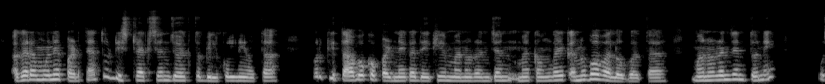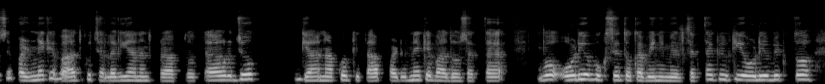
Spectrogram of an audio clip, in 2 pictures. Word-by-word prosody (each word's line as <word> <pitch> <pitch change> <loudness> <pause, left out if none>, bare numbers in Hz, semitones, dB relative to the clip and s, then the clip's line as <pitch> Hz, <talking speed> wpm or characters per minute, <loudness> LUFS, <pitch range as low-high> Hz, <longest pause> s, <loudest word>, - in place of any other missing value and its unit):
अगर 205 +5 +3
हम 215 0 +1
उन्हें 230 +2 +3
पढ़ते 165 -4 -2
हैं - - -4
तो 360 - -2
डिस्ट्रैक्शन 195 - -2
जो 190 0 +1
है 180 - +2
तो 190 - -3
बिल्कुल 170 0 +1
नहीं 175 - +3
होता 170 +2 -3 0.4
और 355 - -4
किताबों 215 -5 +2
को - - 0
पढ़ने 175 -3 +1
का 185 - +2
देखिए 175 +1 -1
मनोरंजन 170 +1 -1
मैं 175 +1 -1
कहूँगा 175 +3 0
एक 205 - -1
अनुभव 210 +3 +3
अलग 155 -5 +2
होता 155 +1 -3
है, 155 - -8 0.3
मनोरंजन 205 +5 +2
तो 190 - +1
नहीं, 215 - -3 0.4
उसे 220 +7 -5
पढ़ने 190 +3 +1
के 275 +3 -3
बाद 185 -7 +1
कुछ 225 -5 -5
अलग 175 0 0
ही 185 - 0
आनंद 180 -1 -1
प्राप्त 165 -1 -3
होता 170 +3 -5
है। 195 - +4
और 200 0 +2
जो 235 +4 +3 0.4
ज्ञान 185 -2 0
आपको 180 +3 +1
किताब 175 0 -1
पढ़ने 175 +3 0
के 205 - +1
बाद 180 -3 0
हो 165 - -1
सकता 165 +1 -6
है, 170 - -1 0.4
वो 220 +1 +4 0.2
ऑडियो 230 +2 +5
बुक 210 -2 0
से 200 - +1
तो 195 0 -1
कभी 180 -1 +1
नहीं 180 0 -1
मिल 170 -1 +1
सकता 175 +6 -3
क्योंकि 220 -1 -2
ऑडियो 205 0 +5
बुक 215 +1 -1
तो 225 -1 +3
185 Hz, 235 wpm, -23 LUFS, 175-210 Hz, 0.4 s, ऑडियो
